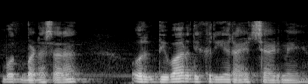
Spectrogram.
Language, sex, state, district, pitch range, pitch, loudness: Hindi, male, Odisha, Khordha, 105-120 Hz, 115 Hz, -19 LUFS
